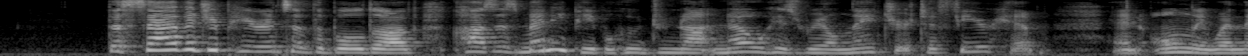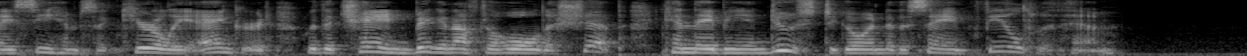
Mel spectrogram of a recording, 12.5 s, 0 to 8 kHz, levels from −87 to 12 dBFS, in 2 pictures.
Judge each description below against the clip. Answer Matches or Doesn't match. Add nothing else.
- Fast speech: Matches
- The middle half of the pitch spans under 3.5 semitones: Doesn't match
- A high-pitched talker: Matches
